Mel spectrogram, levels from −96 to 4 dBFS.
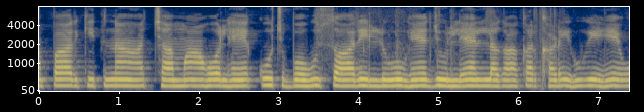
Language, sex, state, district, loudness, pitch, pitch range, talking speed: Bundeli, female, Uttar Pradesh, Jalaun, -16 LUFS, 210 Hz, 205-215 Hz, 145 wpm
